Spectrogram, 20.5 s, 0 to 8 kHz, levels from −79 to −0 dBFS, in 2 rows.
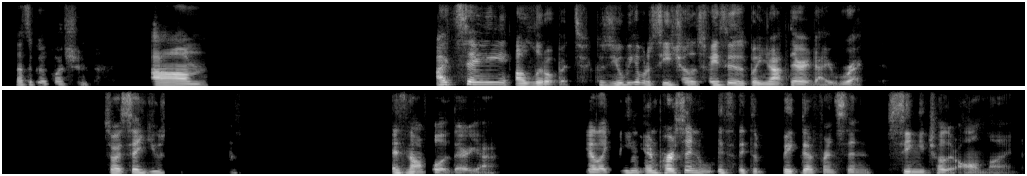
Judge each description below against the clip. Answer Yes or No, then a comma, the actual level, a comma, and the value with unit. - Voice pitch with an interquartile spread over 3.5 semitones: Yes, average, 5.2 semitones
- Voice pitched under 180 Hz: Yes, low, 135 Hz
